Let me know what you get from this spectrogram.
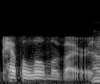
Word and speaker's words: papillomavirus: I've noticed a lot of my friends and acquaintances on Facebook are posting something about this HPV vaccination, which is it human papilloma? I don't even know how to say it. What's HPV? – Human papillomavirus. – I was close.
